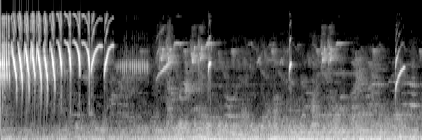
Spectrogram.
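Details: Canary singing, played to stimulate a lazy canary. A loud rapid run of descending slurred notes lasts about two seconds, then a brief buzzy note, followed by scattered faint chirps and single rising whistles over low background hum.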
